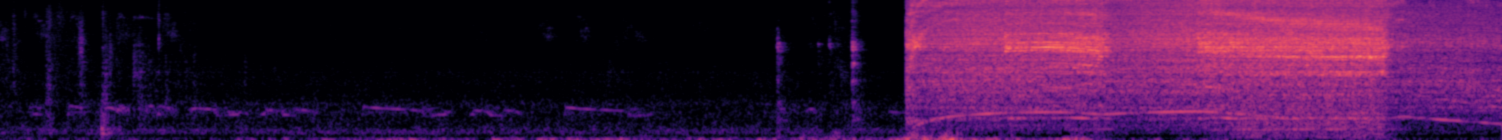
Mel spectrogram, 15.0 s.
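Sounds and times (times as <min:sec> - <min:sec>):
bird cooing and chirping: 0:00.3 - 0:06.6.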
